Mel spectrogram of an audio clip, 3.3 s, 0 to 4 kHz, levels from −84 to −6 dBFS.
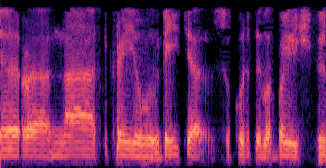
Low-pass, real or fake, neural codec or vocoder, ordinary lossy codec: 3.6 kHz; fake; codec, 44.1 kHz, 2.6 kbps, SNAC; MP3, 24 kbps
